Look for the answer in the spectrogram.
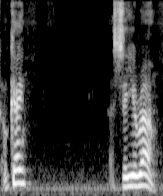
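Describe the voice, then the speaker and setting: An actor playing an earnest, reassuring basketball team associate in a video game. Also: male voice, fairly high pitch, expressive, brisk, no room sound, natural voice. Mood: encouraging. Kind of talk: video game cutscene dialogue.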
